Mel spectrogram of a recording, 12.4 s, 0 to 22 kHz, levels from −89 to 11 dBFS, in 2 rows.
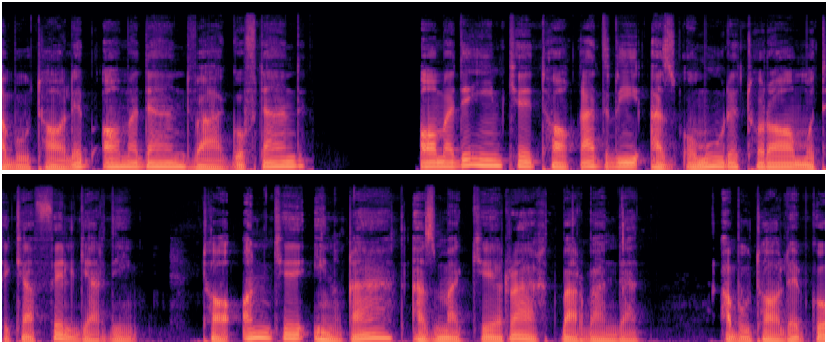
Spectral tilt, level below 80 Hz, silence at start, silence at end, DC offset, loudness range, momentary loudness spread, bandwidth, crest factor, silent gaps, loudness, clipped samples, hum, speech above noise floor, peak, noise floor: -7 dB/octave; -26 dBFS; 0 s; 0 s; under 0.1%; 2 LU; 7 LU; 15 kHz; 14 dB; 2.70-3.10 s; -18 LUFS; under 0.1%; none; 33 dB; -2 dBFS; -50 dBFS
